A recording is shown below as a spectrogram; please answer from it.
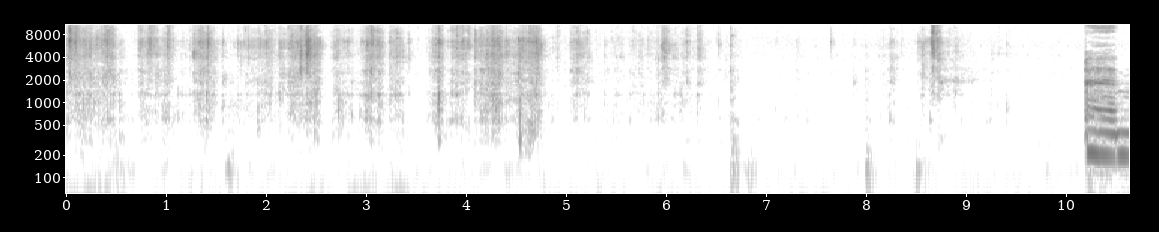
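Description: Faint rustling and crinkling of paper seed packets being handled and sorted. It is busiest in the first five seconds, with a few scattered soft rustles after that.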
